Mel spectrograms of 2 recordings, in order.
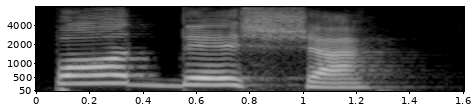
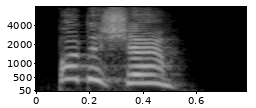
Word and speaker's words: pode deixar: Lá no guia de aprendizagem você vai ver algumas informações sobre isso, mas aqui eu digo para você: a pronúncia dessa expressão é um pouco diferente. Em palavra é pode deixar, mas nós combinamos as palavras e dizemos pode deixar com três sílabas. Pode deixar. Hum? Pode deixar comigo. É assim que nós dizemos. Pode deixar. O pode deixar vira pode deixar.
